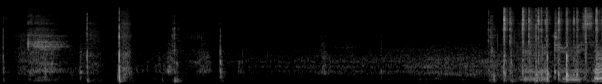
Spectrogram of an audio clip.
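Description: A few separate clicks of keys pressed on a BrailleNote Apex braille keyboard, with a soft rustle just after the start; about five seconds in, fast speech starts.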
